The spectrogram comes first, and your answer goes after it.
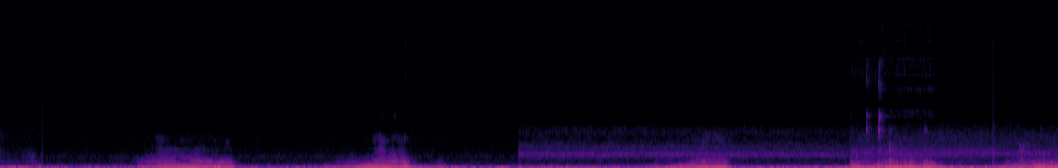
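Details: Sleeping Chihuahua snoring: tonal, moaning snores with stacked harmonics come in short bursts about every two to three seconds, over a steady low hum in the room.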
